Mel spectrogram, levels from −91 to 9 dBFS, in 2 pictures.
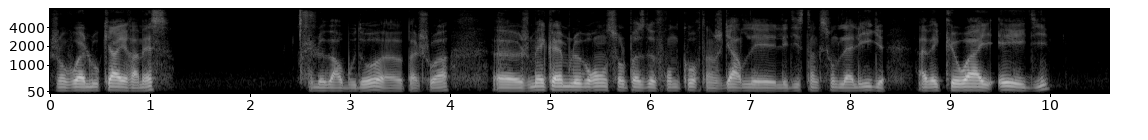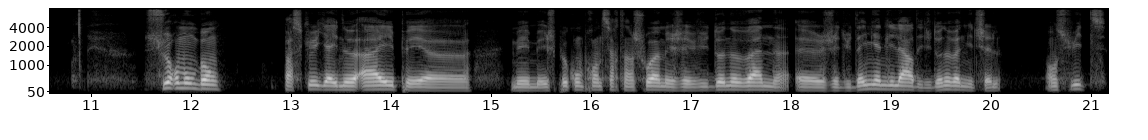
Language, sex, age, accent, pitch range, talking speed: French, male, 20-39, French, 105-140 Hz, 195 wpm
